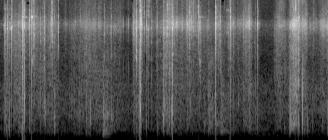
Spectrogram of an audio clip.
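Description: Handling noise from a phone held in the hand: irregular scraping, crackling and clicking of fingers against the phone near its microphone, loudest about half a second and three seconds in, over a steady high hiss.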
